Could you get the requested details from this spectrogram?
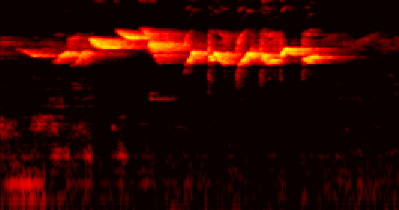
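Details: Ultramarine grosbeak in mineiro pena branca song style, giving one long, continuous warbling phrase of fast, rising and falling slurred notes that ends abruptly.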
